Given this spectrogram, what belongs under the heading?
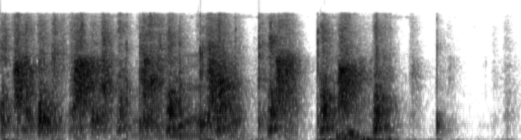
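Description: A small podcast studio audience claps briskly for a couple of seconds, then the applause stops abruptly into near silence.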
